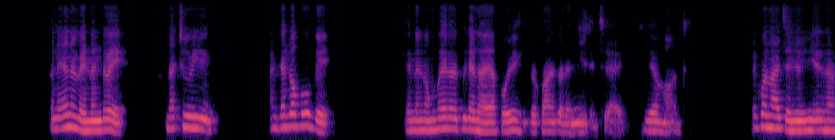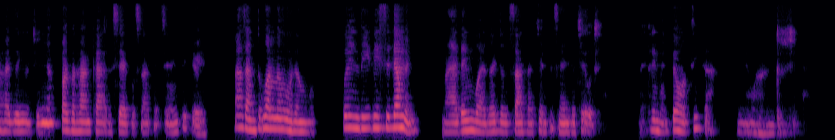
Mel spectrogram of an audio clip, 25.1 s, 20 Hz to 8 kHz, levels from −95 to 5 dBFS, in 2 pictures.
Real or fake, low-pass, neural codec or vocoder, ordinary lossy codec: fake; 7.2 kHz; codec, 16 kHz, 0.5 kbps, FunCodec, trained on Chinese and English, 25 frames a second; none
